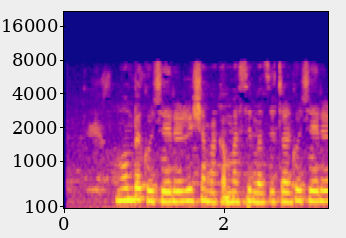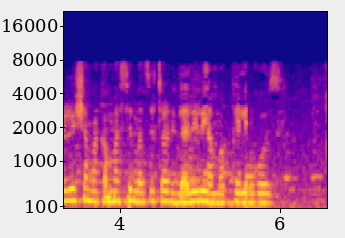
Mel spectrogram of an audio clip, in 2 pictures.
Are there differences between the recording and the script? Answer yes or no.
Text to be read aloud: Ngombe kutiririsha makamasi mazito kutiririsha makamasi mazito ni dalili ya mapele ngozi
no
